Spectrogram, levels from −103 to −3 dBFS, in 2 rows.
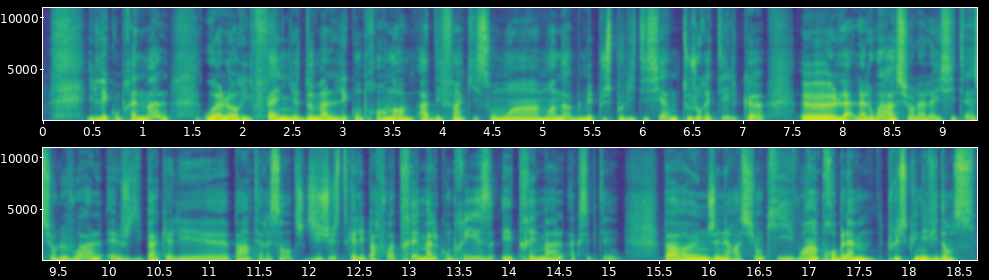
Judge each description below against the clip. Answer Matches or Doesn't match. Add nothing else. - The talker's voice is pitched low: Doesn't match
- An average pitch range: Doesn't match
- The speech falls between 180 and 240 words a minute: Matches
